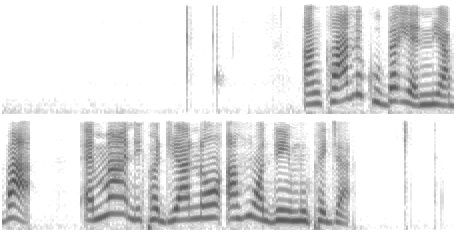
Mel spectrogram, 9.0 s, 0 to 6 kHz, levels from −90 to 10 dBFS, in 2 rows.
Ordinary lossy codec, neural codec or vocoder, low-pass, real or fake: none; codec, 16 kHz, 0.8 kbps, ZipCodec; 5.4 kHz; fake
